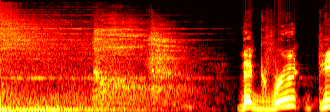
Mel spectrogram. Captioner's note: sighing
